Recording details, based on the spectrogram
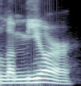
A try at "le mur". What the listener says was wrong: There's no R. It's le. L-E is le in French, which means the, and mur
